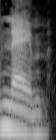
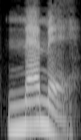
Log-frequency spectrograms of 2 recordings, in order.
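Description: First: The vowel is long, like in 'day'. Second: The vowel is short, like in 'man'. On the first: The silent final letter is applied. The speaker calls it right. "instead of name" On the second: The silent final letter was ignored. The speaker calls it wrong. "All I never knew was the magic E. So I would say name instead of"

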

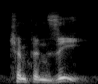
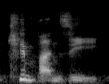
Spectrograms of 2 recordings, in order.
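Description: First: The stress is on the last syllable. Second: The stress is on the first syllable. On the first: "I put the emphasis on Z" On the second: "Nigerians put the emphasis on chimp"

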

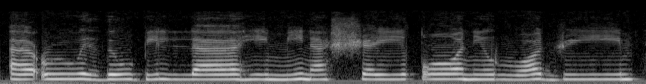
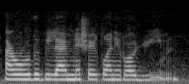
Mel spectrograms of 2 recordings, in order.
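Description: First: It is recited slowly, each letter given time. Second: It is recited quickly in one big rush. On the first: The speaker calls it right. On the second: The speaker calls it wrong.

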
